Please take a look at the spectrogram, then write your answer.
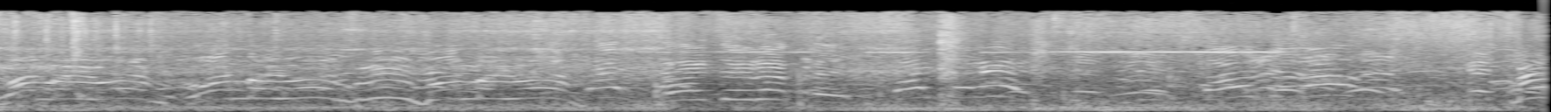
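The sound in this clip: Rumbling boat engine and wind as a harbour rescue boat at Mytilene readies and sets out to sea, a low steady drone beneath loud, urgent voices calling out throughout.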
